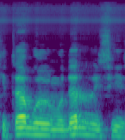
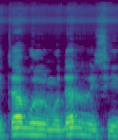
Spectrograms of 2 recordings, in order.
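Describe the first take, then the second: First: The two words run together as kitabul. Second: The same.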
